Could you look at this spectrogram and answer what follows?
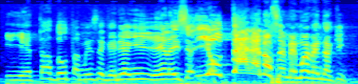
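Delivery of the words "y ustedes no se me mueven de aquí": commanding order. Acted. Magdalena orders the women.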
